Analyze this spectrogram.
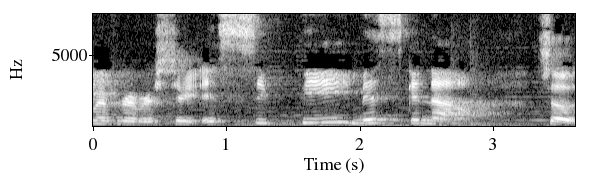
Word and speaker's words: Sipi Miskanaw: One of the Michif language spellings and pronunciations for the name of River Street is Sipi Miskanao. So Sipi Miskanao.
